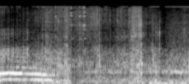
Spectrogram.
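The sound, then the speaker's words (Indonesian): A child hums a brief, steady vroom imitating a passing car, the tone sliding slightly downward before fading into faint rustling background noise. “Nih, misalnya mobil lagi lewat.”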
